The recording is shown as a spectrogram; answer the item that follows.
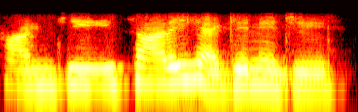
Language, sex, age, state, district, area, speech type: Punjabi, female, 45-60, Punjab, Fazilka, rural, conversation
